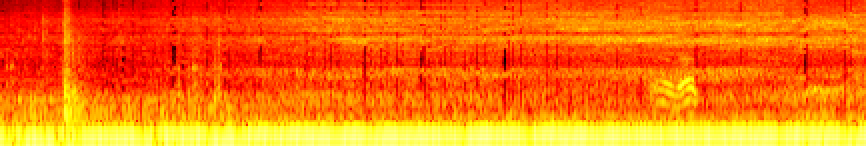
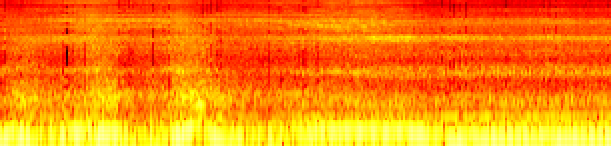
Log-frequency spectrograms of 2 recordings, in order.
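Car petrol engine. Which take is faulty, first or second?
first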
